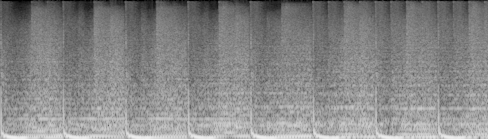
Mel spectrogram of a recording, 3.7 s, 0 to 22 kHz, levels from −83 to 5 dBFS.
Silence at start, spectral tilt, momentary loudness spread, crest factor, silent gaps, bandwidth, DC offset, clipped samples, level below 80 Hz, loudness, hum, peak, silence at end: 0 s; -4.5 dB/octave; 0 LU; 8 dB; none; over 20 kHz; under 0.1%; under 0.1%; -10 dBFS; -9 LUFS; none; 0 dBFS; 0 s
